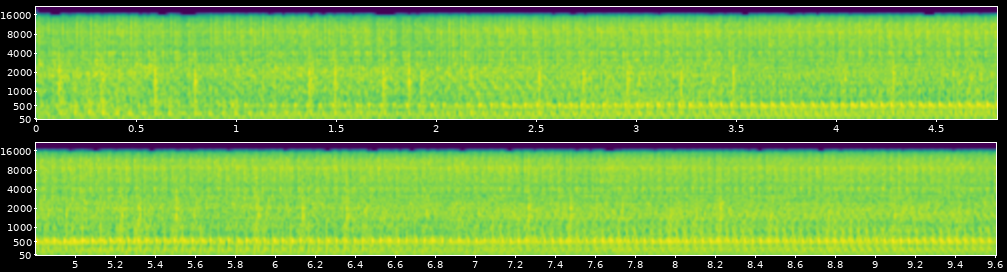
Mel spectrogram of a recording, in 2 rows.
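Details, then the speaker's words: Acme Motori ADX 740 twin diesel, unrun over 10 years, after new fuel filter and reinstalled injector pumps, injectors and linkage; fast hard clatter stuck at high speed, running away at full throttle, throttle not working, linkage suspected. "And some of that needs to be burned off, but it looks like it's still got a problem. Obviously, it's running full throttle. We can't have that."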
